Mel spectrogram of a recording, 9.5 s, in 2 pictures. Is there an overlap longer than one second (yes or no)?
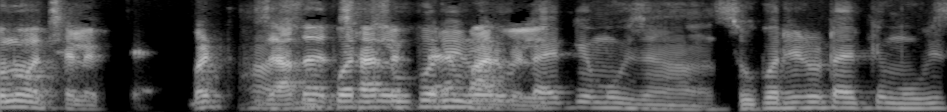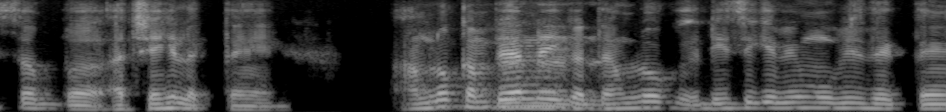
yes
